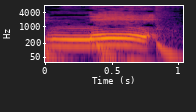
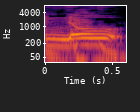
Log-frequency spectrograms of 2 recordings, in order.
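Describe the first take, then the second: First: The vowel sounds closer to 'eh' or 'a'. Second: The vowel is a plain 'oh' sound. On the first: This is how it comes out in the accent. "میگه نه" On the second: This is the word as intended. "میخواد بگه نو"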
